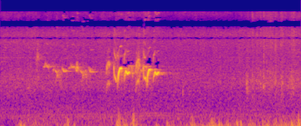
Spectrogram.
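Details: Sooty-headed bulbul in full, unembellished song used as a lure for bulbuls that are reluctant to sing: a soft warbled lead-in followed by a burst of loud, liquid whistled notes, then low thumps.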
